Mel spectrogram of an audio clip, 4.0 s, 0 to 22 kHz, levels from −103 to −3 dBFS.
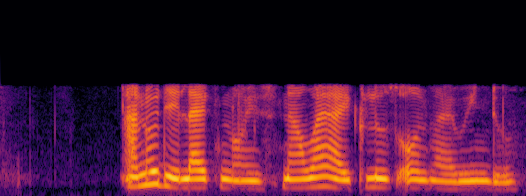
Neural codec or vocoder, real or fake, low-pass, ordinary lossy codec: vocoder, 22.05 kHz, 80 mel bands, WaveNeXt; fake; 3.6 kHz; none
